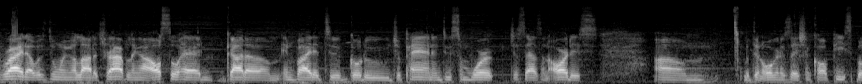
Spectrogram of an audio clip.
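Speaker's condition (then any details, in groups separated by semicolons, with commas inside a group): No condition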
